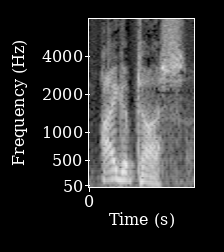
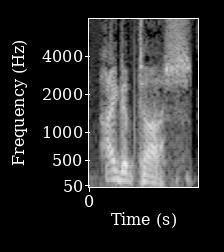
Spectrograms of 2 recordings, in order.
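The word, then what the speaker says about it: Αἴγυπτος: So, and this word here is pronounced Strong's G125, Aegyptos. Aegyptos. Aegyptos.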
